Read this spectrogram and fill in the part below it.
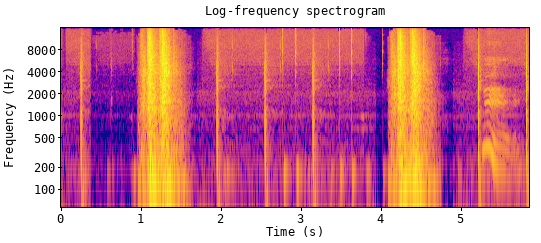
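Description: A locked door handle rattles sharply.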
